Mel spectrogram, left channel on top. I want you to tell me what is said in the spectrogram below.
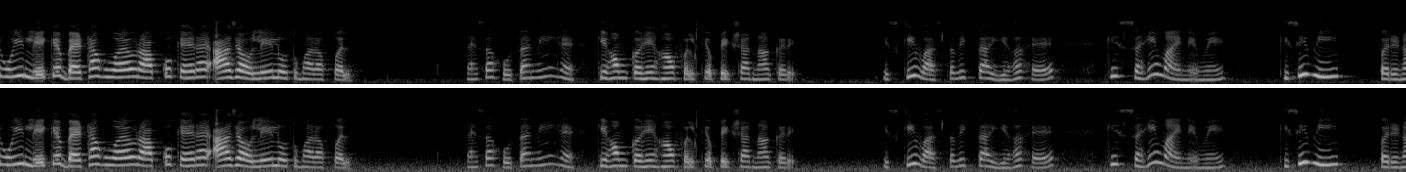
लेके बैठा हुआ है और आपको कह रहा है आ जाओ ले लो तुम्हारा फल। ऐसा होता नहीं है कि हम कहें हाँ फल की अपेक्षा ना करें। इसकी वास्तविकता यह है कि सही मायने में किसी भी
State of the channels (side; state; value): right; noise; rumble, 21 dB below the sound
